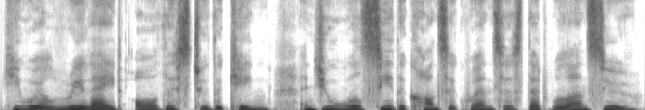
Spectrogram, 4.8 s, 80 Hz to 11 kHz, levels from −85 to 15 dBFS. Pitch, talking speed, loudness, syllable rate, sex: 210 Hz, 210 wpm, -16 LUFS, 5.2 syllables/s, female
